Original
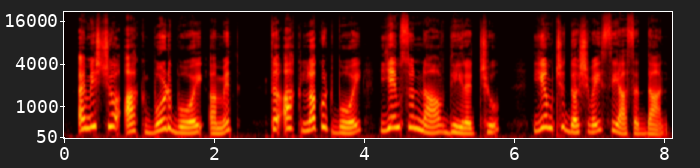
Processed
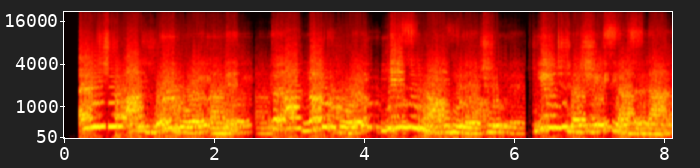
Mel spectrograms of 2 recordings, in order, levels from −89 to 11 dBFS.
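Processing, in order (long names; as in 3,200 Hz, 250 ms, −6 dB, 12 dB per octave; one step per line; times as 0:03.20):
high-shelf EQ 2,800 Hz −8.5 dB
single-tap delay 598 ms −14 dB
reverb whose tail is shaped and stops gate 150 ms flat, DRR −4.5 dB
leveller curve on the samples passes 5
level −8 dB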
